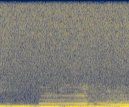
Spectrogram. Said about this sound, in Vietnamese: Tiếng còi tàu chợt vang lên lanh lảnh, xé tan buổi chiều thu hiu hắt.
